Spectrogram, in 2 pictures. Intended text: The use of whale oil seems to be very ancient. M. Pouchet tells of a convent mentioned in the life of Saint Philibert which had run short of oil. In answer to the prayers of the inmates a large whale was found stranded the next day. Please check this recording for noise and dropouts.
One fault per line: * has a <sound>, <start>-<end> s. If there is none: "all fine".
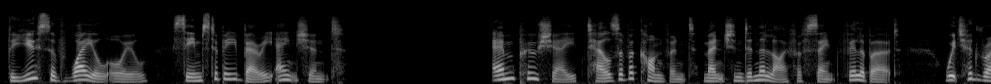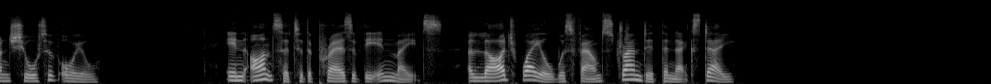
all fine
